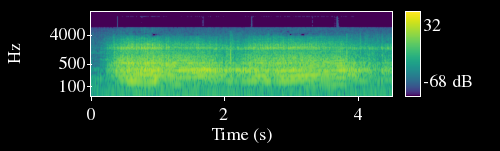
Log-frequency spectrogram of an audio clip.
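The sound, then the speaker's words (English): A heavy truck engine starts up and growls steadily as the truck pulls a trailer carrying Rocket away from the ranch, a loud, continuous rumble that holds for several seconds with no voices. “Get on that truck. Don't swing that trailer on the curves.”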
